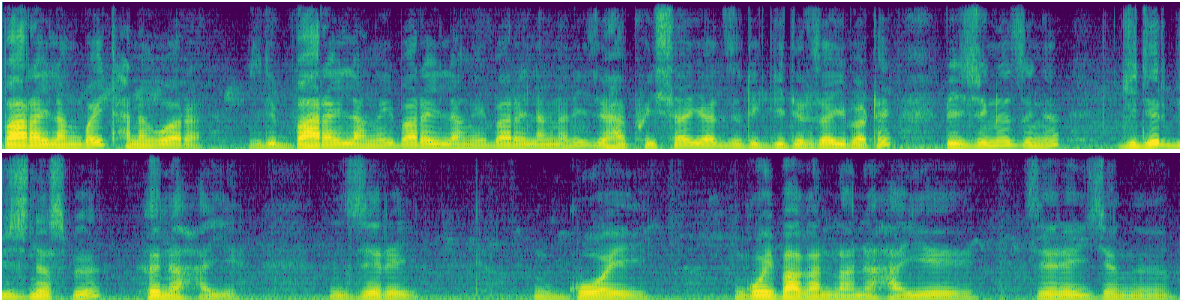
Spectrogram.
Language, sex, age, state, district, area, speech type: Bodo, male, 30-45, Assam, Baksa, urban, spontaneous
